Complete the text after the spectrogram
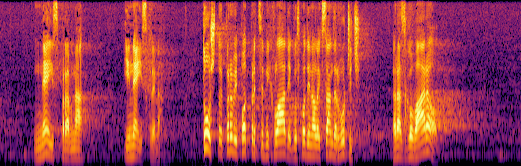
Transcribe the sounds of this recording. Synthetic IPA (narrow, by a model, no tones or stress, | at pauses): neispɾaʋna | ineiskɾḛna̰ | t̪o̞ːʃt̪o̞je̞pr̩ʋipo̞t̪̚pɾet̪sjed̪nikʋlˠaːd̪e̞ɡo̞spo̞d̪inaleksand̪aɾʋut͡ʂit͡ɕ | ɾazɡo̞ʋaːɾao̰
